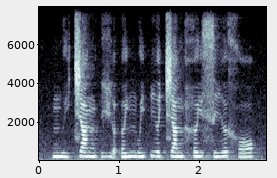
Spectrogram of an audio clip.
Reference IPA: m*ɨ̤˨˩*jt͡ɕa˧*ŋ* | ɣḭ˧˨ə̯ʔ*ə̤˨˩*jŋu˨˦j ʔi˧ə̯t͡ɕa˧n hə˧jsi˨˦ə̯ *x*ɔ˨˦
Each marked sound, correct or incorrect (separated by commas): correct, correct, incorrect, correct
